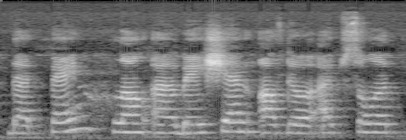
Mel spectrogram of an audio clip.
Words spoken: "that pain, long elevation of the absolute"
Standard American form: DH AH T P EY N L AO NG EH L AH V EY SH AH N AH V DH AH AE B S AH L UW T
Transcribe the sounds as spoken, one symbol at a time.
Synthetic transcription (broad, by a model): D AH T P EY N L AO NG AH B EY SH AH N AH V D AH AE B S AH L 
